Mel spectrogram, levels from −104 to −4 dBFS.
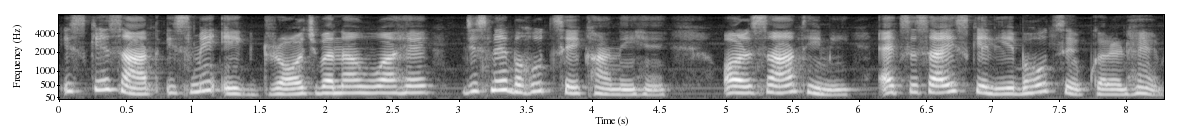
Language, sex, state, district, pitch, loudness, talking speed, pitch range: Hindi, male, Himachal Pradesh, Shimla, 225 Hz, -16 LUFS, 175 wpm, 190-255 Hz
